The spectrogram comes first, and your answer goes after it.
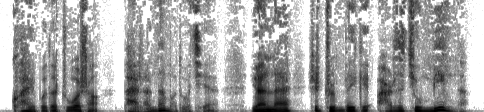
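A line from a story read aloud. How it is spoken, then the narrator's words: Quiet, low voice. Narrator (Chinese): 张三小声说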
